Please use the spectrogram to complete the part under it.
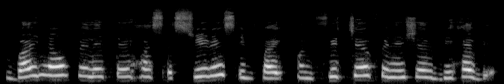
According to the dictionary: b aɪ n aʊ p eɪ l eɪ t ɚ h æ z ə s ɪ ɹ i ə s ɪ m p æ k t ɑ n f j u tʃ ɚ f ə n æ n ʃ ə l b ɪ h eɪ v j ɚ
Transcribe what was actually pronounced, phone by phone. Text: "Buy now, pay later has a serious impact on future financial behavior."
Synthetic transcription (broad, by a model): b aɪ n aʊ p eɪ l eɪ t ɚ h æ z ə s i ɹ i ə s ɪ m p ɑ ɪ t ɑ n f j u tʃ ɚ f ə n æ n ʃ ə l b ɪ h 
